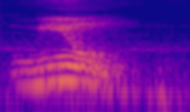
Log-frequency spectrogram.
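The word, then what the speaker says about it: 미음: আগে আমি এটা দিলাম এটা হচ্ছে কোরিয়ান বর্ণ উচ্চারণ গিউক গিউক বাংলা হলো গটা হলো নিউন নিউন বাংলা হলো ন এটা মিউম মিউ ওম আর বাংলাতে যদি বলেন এটা হচ্ছে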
